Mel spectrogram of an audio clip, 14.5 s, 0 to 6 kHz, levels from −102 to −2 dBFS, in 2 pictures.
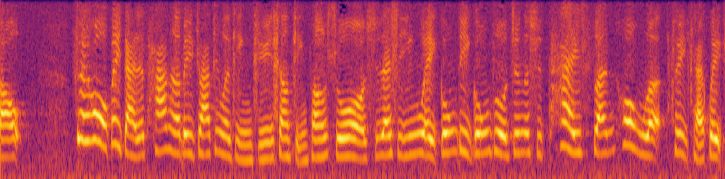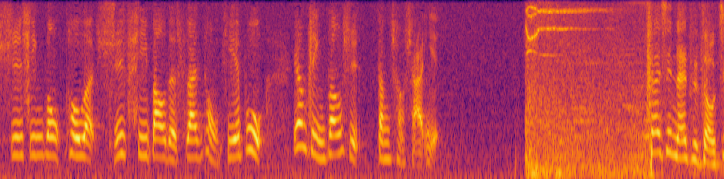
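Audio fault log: throughout, aliasing: content above 6 kHz folds back below that edge as gritty, metallic tones at unrelated pitches, roughly 15 dB under the main signal. This fits a rate drop from 48 kHz to 12 kHz made without an anti-aliasing filter first.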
